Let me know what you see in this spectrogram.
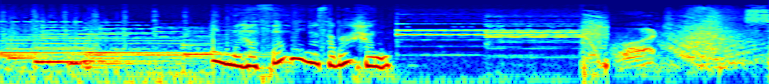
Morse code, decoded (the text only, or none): none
